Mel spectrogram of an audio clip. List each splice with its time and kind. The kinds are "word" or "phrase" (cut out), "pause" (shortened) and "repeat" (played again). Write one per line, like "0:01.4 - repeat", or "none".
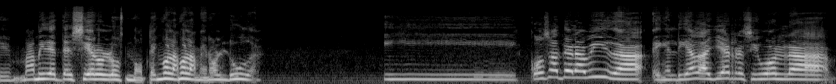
0:01.2 - word
0:01.8 - repeat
